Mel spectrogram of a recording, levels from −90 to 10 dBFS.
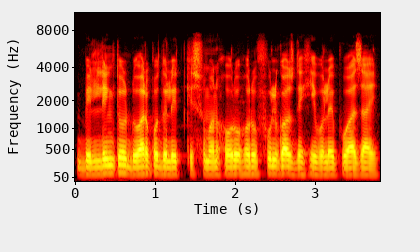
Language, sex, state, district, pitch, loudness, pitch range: Assamese, male, Assam, Kamrup Metropolitan, 95 Hz, -16 LUFS, 90-100 Hz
